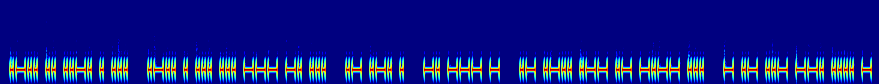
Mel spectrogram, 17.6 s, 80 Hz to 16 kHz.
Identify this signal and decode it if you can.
Morse code, heard as a keyed tone, about 20 wpm, 700 Hz. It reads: LIFES LESSONS ARE NOT ALWAYS TAUGHT
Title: Difficult Sentences with Hints - 20wpm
